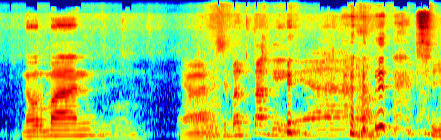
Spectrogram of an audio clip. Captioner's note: laughs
